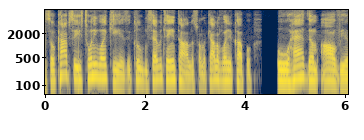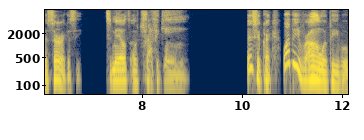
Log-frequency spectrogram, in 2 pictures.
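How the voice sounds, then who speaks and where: Middle-aged chicago guy on a podcast stream, mellow low tone, dry close sound, cussing and laughing, says stuff twice. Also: sing-song, moderate pace, dry recording. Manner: loose, profane, laughs often, repeats himself. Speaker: podcast host reading live chat. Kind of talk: casual livestream chat.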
